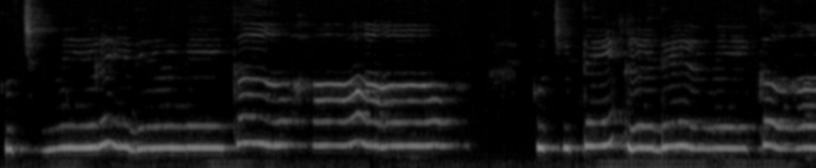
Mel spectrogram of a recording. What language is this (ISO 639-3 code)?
hin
